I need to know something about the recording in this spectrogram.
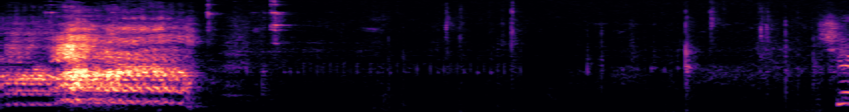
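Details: A Toy Fox Terrier gives a loud, rough, growling bark lasting about a second, followed by quiet, around being given a bone.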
